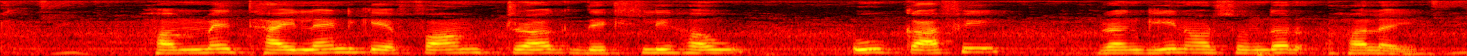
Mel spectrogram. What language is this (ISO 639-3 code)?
mag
